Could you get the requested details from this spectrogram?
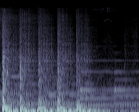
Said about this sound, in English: Then we go bang on his door. Right, you go upstairs, bang on the door.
